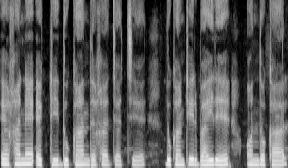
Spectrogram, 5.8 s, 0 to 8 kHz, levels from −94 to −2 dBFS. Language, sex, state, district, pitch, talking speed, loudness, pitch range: Bengali, female, Assam, Hailakandi, 215 Hz, 85 wpm, -15 LUFS, 210-225 Hz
